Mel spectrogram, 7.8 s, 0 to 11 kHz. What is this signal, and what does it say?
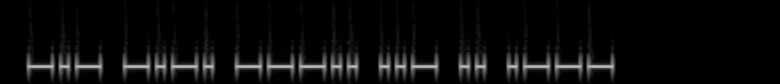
Morse code, heard as a keyed tone, about 15 wpm, 700 Hz. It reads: KC8UIJ
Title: USA Callsign DE Callsign - 6 Characters - 15wpm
